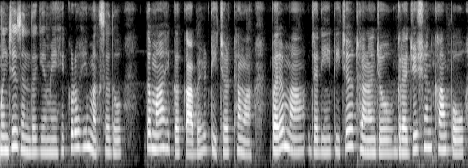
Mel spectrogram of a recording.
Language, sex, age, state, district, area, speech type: Sindhi, female, 30-45, Maharashtra, Thane, urban, spontaneous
